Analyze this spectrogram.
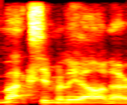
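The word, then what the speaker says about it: Massimiliano: it is massey miliana it's double s but you pronounce it maximiliano right oh wow so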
